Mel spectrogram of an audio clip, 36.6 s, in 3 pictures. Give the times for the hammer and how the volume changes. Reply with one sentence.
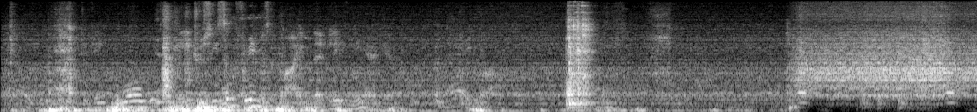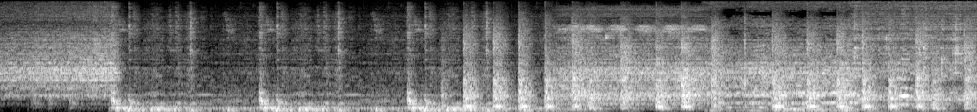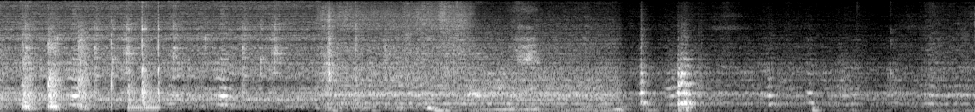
You can hear the hammer from 17.7 to 26.4 s, at a steady volume.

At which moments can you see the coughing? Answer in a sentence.
The coughing can't be heard in this clip.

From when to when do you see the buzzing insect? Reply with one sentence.
The buzzing insect can be heard from 0.0 to 36.5 s.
